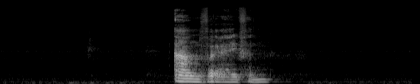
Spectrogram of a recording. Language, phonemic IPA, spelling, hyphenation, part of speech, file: Dutch, /ˈaːnˌvrɛi̯və(n)/, aanwrijven, aan‧wrij‧ven, verb, Nl-aanwrijven.ogg
- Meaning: to impute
